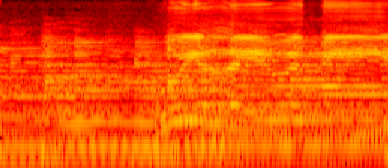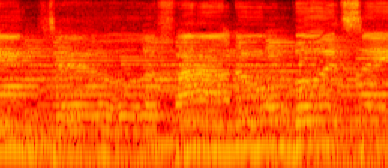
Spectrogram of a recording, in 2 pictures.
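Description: A live rock band playing, with guitars sounding under a wavering melody line.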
